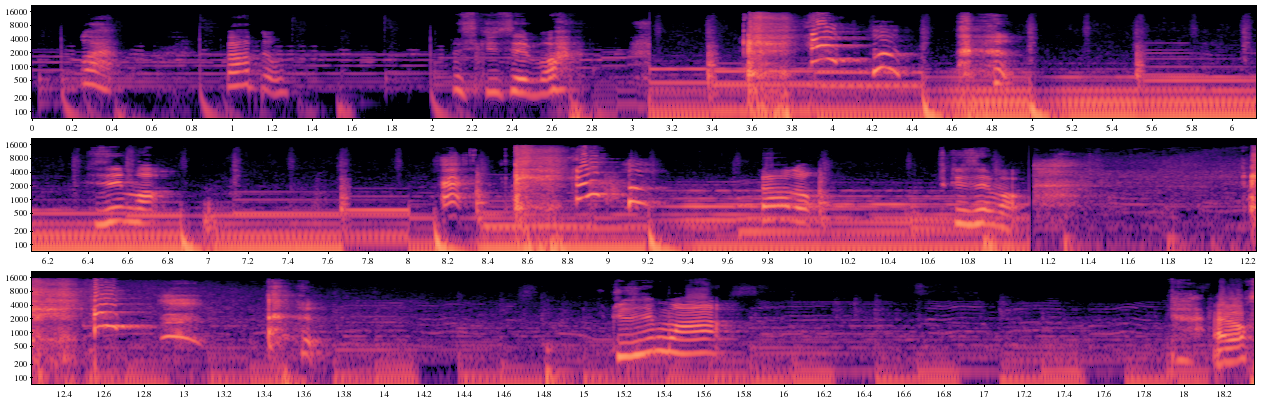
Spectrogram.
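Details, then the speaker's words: Series of quick sneezes amid French speech ("pardon, excusez-moi") over background music; the sneezer remarks sneezing more on live stream than off; repeated sneezing. "marrant parce que j'ternu plus en live que hors live je sais pas pourquoi"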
